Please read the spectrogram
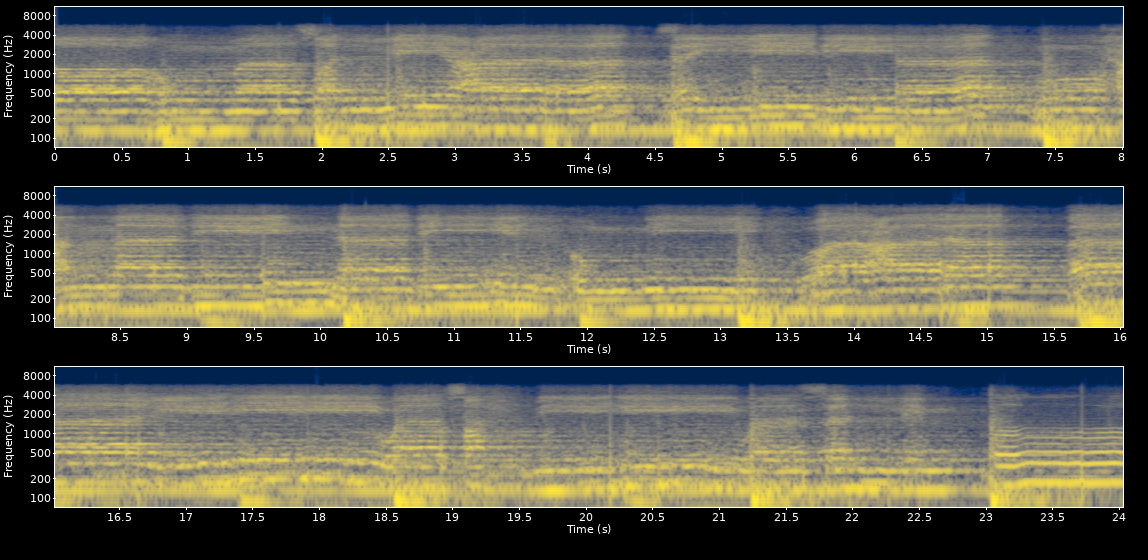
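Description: Chanted Arabic devotional singing (a salawat nasheed), a voice drawing out long gliding notes over a steady low drone with a slow, regular pulse.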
